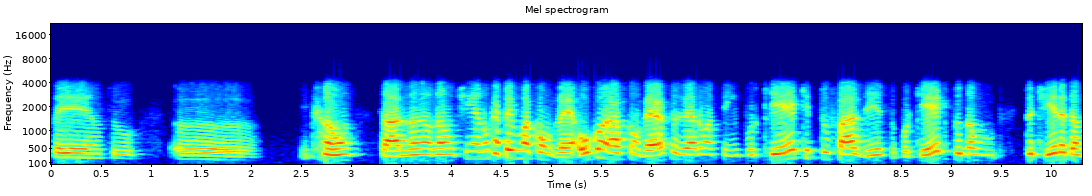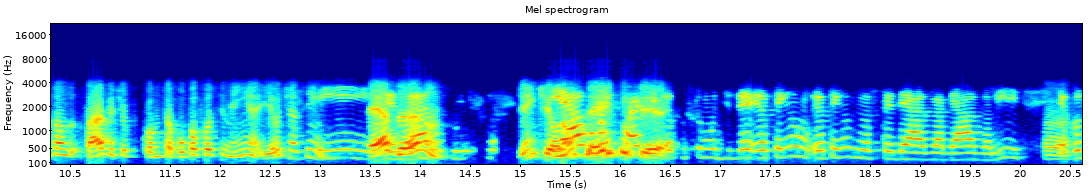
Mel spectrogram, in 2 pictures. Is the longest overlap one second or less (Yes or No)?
No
